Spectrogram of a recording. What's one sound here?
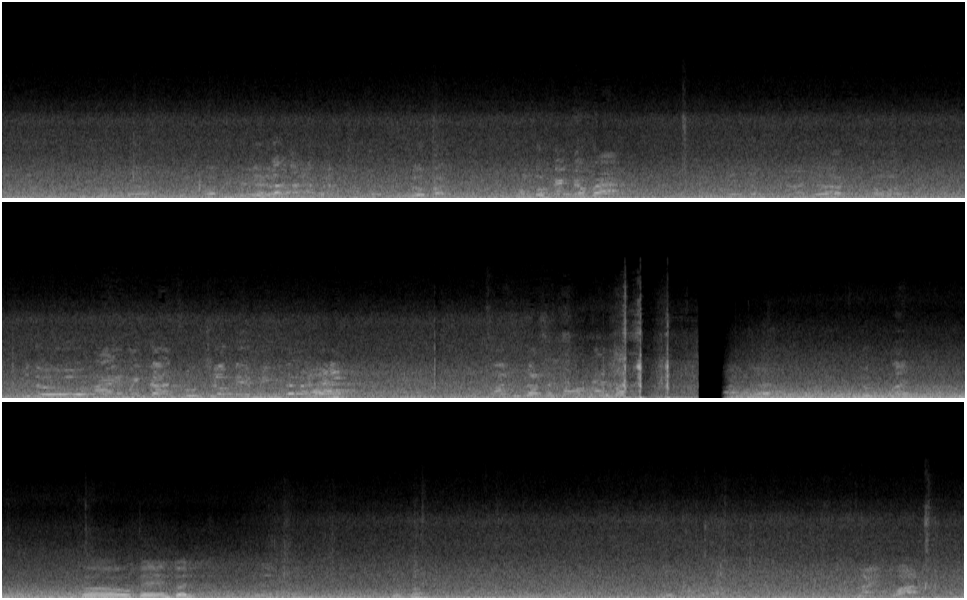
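Several young men talk and call out in an echoing cave.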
